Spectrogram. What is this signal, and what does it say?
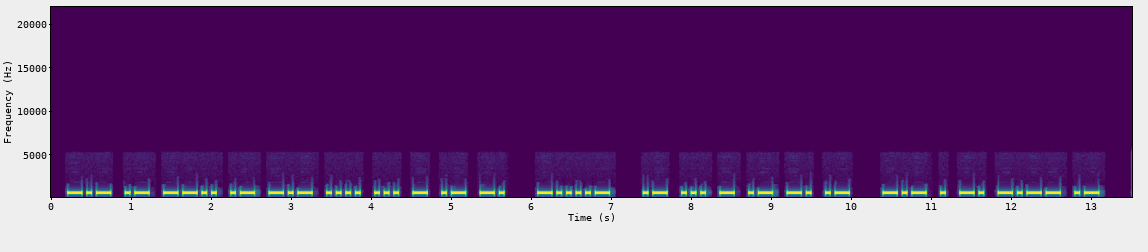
Morse code, heard as a keyed tone, about 20 wpm, 600 Hz. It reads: KAZAKHSTAN - ASTANA KENYA
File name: CW / Practice / NationalCapitals20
